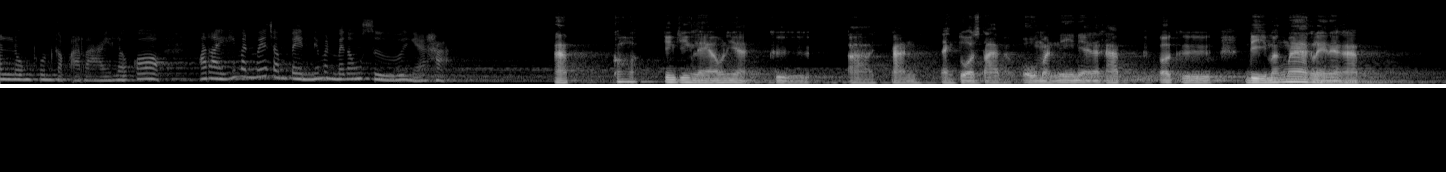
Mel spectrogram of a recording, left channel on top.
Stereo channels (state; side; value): silent; right; digital silence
